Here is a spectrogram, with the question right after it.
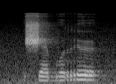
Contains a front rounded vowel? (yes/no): yes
